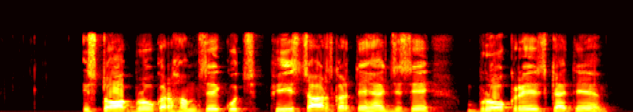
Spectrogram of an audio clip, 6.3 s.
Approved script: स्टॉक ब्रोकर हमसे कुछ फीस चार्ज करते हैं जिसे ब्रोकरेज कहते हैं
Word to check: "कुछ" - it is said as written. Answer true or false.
true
